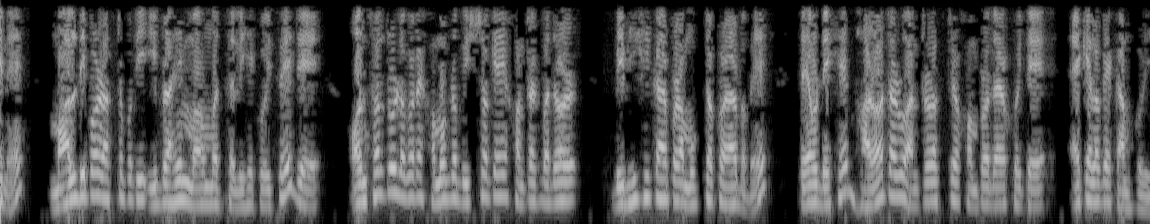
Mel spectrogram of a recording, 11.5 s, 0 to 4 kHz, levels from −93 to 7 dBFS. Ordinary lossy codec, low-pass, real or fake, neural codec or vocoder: AAC, 32 kbps; 3.6 kHz; real; none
